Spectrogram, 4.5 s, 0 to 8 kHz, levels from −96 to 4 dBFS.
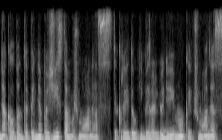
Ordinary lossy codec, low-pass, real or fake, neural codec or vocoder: AAC, 48 kbps; 7.2 kHz; real; none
